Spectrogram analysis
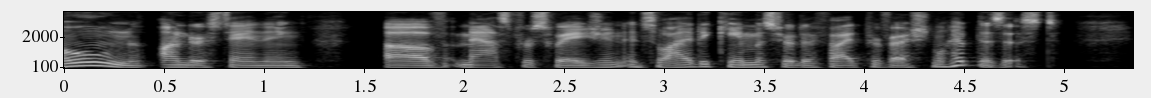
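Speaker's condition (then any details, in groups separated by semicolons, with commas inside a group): No condition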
